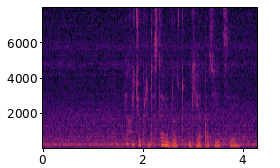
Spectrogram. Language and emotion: Russian, neutral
